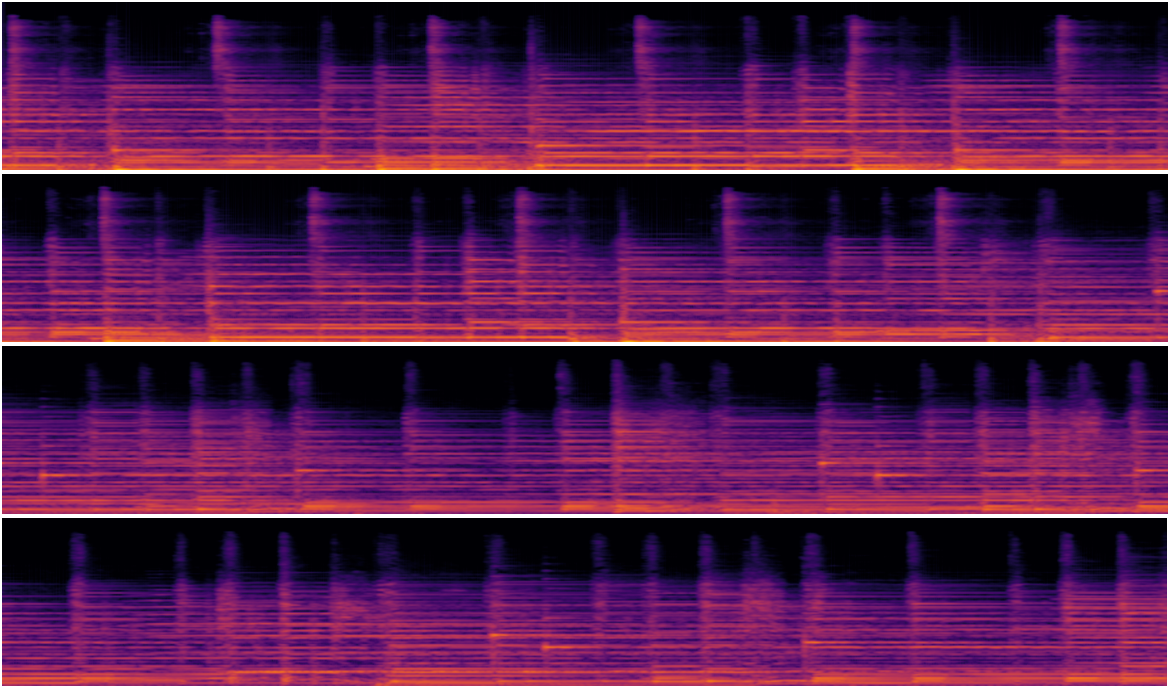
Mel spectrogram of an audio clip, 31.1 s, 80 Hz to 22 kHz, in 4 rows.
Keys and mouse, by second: 0.4 s, 5.9 click, 6.3-7.5 middle drag, 7.5-9.2 right drag, 8.3 s, 10.7 middle click, 11.5-13.4 right drag, 12.3 s, 14.1-15.4 middle drag, 16.3-17.9 drag, 18.1-20.0 right drag, 19.1 s, 21.8 right click, 22.2 click, 22.6 click, 22.6 right click, 23.8-25.3 middle drag, 23.8 right click, 25.6 s, 29.3-30.6 right drag, 30.2 middle click.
